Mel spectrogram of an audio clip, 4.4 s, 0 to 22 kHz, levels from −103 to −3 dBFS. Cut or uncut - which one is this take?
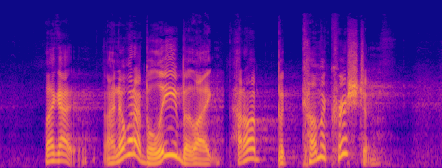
cut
